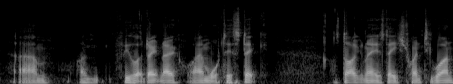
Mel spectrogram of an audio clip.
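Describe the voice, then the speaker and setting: A man with a southern English accent speaks at a very deep, low pitch. His pace is fairly quick and his intonation monotone and flat. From southern England. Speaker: bodybuilding nutrition coach and podcast host. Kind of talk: casual chat.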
